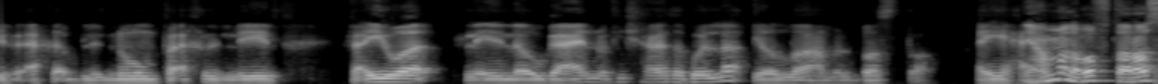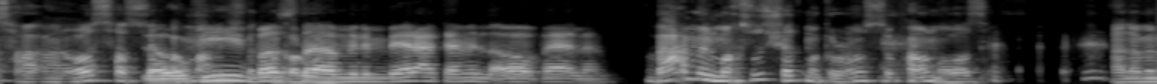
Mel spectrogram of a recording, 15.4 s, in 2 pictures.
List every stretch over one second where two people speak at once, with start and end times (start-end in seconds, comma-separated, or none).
8.7-10.0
